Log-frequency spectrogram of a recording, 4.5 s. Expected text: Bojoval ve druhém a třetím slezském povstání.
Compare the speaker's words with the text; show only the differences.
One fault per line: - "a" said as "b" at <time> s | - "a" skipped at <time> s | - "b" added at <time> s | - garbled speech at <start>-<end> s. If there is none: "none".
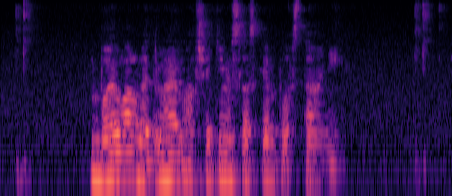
none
